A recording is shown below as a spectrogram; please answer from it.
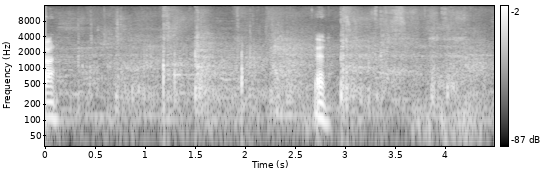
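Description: Tennis balls being struck with rackets during volley practice: a few sharp pops, about a second apart.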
